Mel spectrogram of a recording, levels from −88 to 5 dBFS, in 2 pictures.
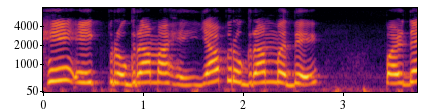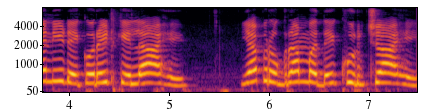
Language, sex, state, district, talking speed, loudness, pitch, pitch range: Marathi, female, Maharashtra, Solapur, 130 wpm, -11 LUFS, 345 Hz, 320-365 Hz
